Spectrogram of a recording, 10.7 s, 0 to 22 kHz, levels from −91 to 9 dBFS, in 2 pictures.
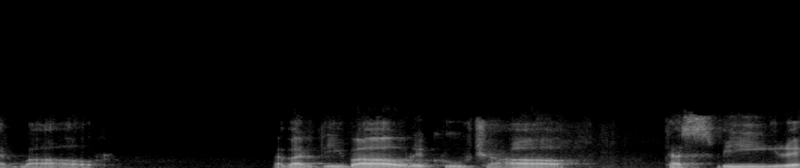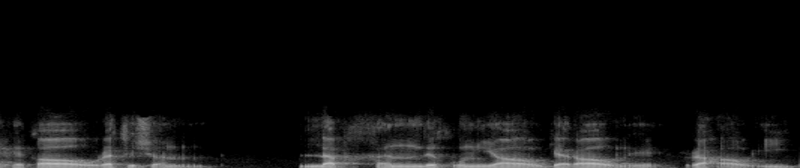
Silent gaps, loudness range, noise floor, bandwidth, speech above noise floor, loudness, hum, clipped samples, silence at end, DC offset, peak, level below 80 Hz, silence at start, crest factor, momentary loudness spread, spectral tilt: none; 2 LU; -79 dBFS; 7.2 kHz; 52 dB; -27 LUFS; none; under 0.1%; 0.05 s; under 0.1%; -8 dBFS; -48 dBFS; 0 s; 20 dB; 14 LU; -7 dB/octave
